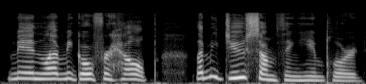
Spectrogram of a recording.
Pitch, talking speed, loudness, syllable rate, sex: 230 Hz, 180 wpm, -16 LUFS, 5.1 syllables/s, female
